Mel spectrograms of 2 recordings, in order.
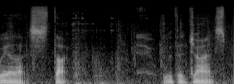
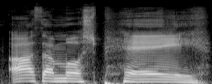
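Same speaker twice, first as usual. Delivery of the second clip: slow, drawn-out, higher movie-villain vow; dramatic vengeance vow; 6 semitones higher, 4 dB louder, much slower than usual. Pretend. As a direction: stretch it out like a grim revenge oath. Catchphrase with his name.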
